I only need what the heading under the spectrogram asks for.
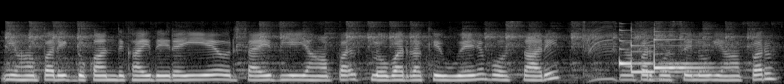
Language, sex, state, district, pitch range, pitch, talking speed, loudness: Hindi, female, Bihar, Saran, 200-215 Hz, 205 Hz, 205 wpm, -15 LUFS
